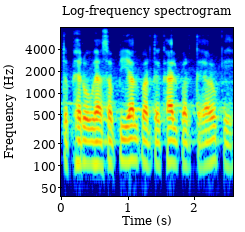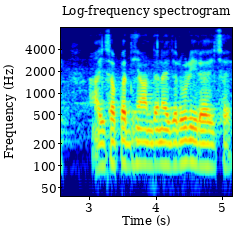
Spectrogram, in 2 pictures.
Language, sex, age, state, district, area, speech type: Maithili, male, 18-30, Bihar, Begusarai, rural, spontaneous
